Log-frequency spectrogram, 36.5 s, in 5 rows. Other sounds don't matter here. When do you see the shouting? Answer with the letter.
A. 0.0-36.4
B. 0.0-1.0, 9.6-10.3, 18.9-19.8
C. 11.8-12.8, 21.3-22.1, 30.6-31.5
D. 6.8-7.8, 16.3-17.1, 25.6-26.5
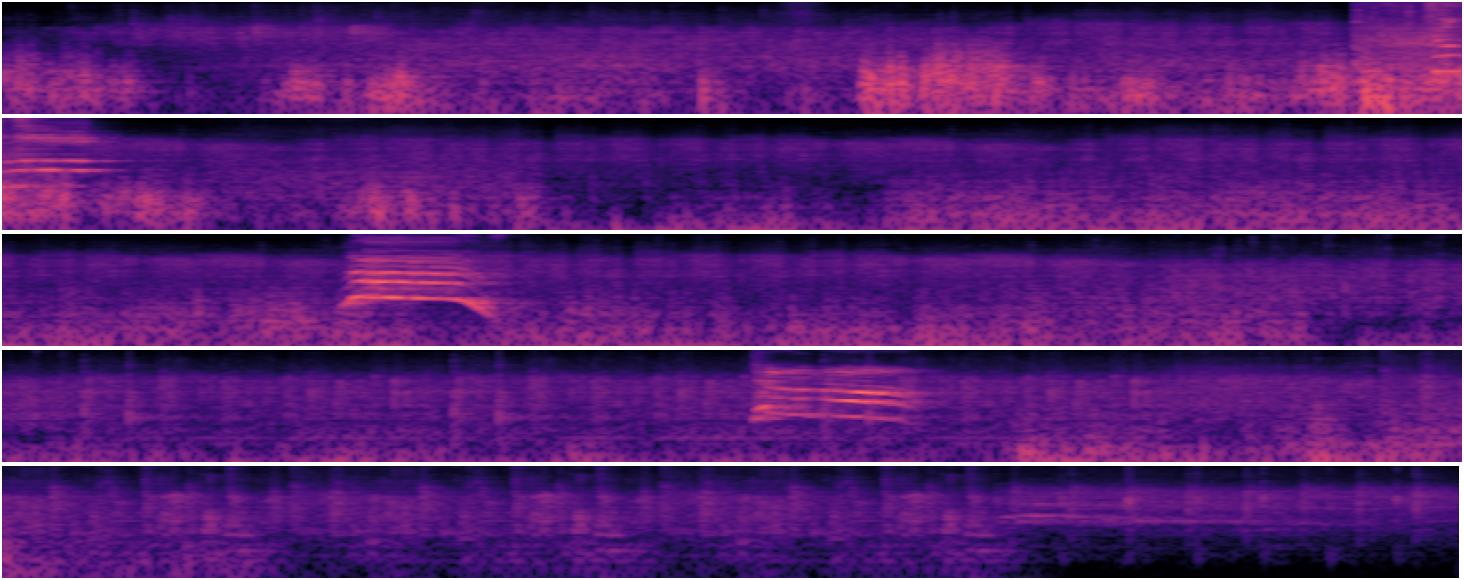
D.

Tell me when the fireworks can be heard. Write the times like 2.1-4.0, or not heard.
not heard.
